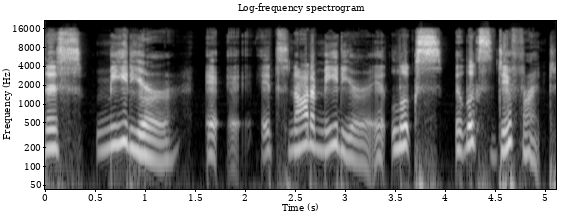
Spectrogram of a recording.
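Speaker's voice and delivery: loud, stammering speech sounding over a radio. A narrator voices a guard reporting over the radio, stammering over a radio. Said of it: "but I can overhear his radio, / but I can overhear his radio".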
